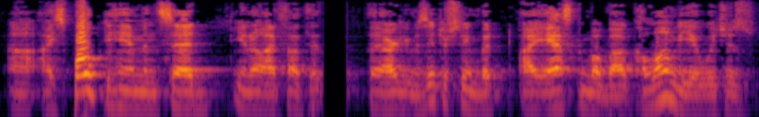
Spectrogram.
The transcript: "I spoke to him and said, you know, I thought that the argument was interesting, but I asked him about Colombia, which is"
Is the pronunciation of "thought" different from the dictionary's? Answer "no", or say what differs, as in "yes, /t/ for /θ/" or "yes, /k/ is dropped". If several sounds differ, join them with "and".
no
